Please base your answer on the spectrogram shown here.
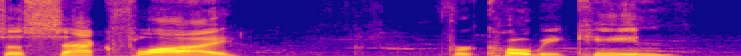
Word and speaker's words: Keene: That's a sac fly for Kobe Keene. Let me check the pronunciation on Kobe's name. Yep, Kobe Ken is what we're going to go with.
